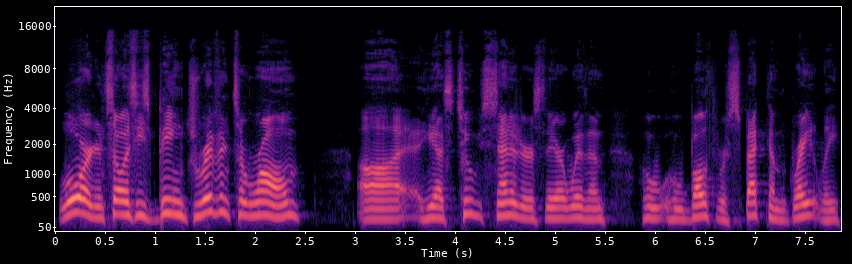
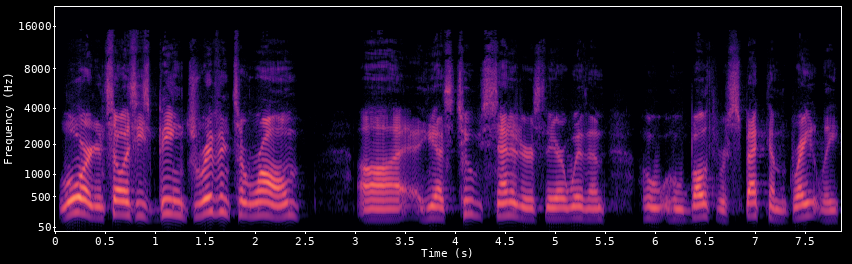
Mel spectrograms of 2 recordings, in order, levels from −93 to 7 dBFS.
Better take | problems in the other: first | thin; somewhat; fading below 300 Hz

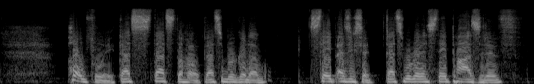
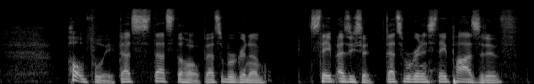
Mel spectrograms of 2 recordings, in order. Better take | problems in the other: second | distortion; heavy; 22% of the sound clipped

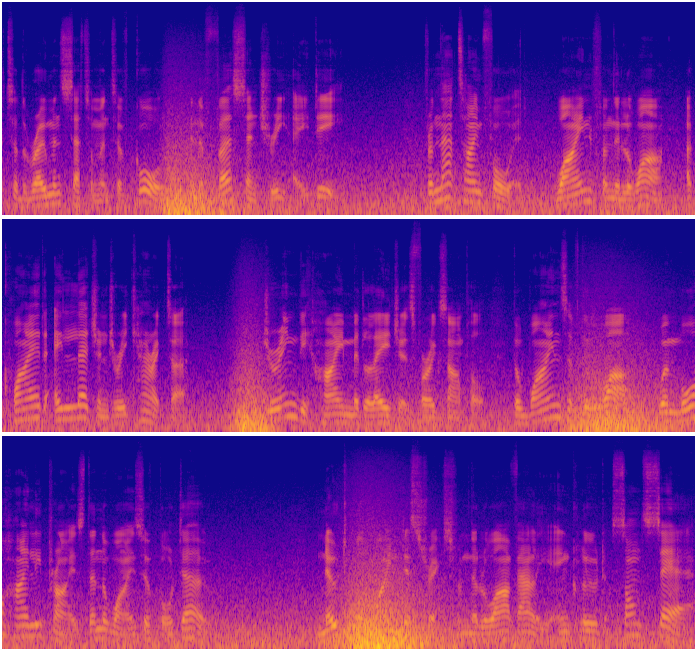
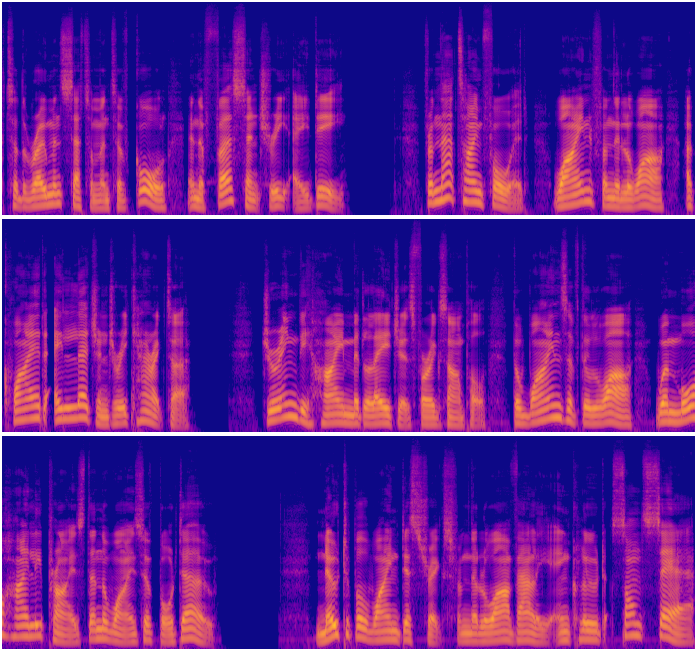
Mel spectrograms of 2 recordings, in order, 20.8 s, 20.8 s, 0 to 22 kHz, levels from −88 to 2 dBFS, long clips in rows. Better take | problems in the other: second | wind noise on the microphone; heavy; 6 dB below the speech

